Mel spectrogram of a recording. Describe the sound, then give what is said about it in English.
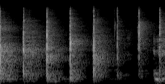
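A steady run of about eight sharp hand claps in applause for a female guest, evenly spaced and fairly quick, each a crisp slap with a short fading tail. “And give a hand for this beautiful lady.”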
